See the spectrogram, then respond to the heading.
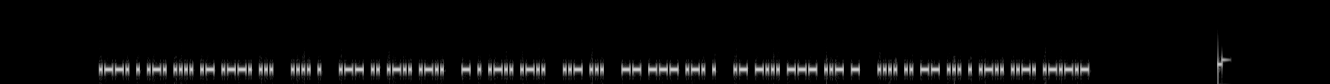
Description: Morse code, heard as a keyed tone, about 41 wpm, 700 Hz. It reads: PERHAPS HE WILL TELL US MORE ABOUT HIMSELF.
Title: Sentences from Top 1600 Words 45wpm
